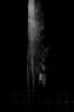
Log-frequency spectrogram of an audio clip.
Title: Desperately induced, quick sneeze fit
